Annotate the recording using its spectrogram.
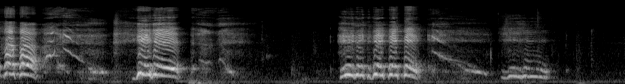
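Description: Toddler laughing in four high-pitched bursts with short pauses between them.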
